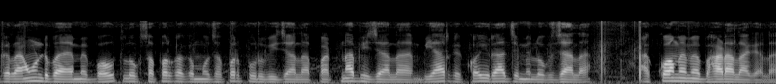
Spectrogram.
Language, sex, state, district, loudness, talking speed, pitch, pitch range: Bhojpuri, male, Bihar, Muzaffarpur, -23 LUFS, 200 wpm, 125 Hz, 115-135 Hz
